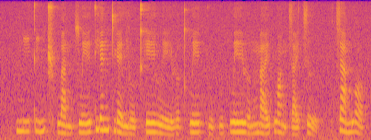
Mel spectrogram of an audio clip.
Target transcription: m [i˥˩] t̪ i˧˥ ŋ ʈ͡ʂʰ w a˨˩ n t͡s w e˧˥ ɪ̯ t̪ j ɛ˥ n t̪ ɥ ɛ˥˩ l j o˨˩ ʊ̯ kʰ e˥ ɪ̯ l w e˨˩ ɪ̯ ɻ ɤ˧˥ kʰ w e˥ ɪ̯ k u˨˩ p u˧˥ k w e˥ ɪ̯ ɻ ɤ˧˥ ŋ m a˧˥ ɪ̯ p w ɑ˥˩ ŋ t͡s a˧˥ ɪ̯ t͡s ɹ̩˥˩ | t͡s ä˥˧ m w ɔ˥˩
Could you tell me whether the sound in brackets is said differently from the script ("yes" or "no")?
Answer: yes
